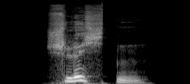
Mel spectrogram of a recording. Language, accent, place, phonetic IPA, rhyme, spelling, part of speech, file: German, Germany, Berlin, [ˈʃlʏçtn̩], -ʏçtn̩, Schlüchten, noun, De-Schlüchten.ogg
- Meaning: dative plural of Schlucht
